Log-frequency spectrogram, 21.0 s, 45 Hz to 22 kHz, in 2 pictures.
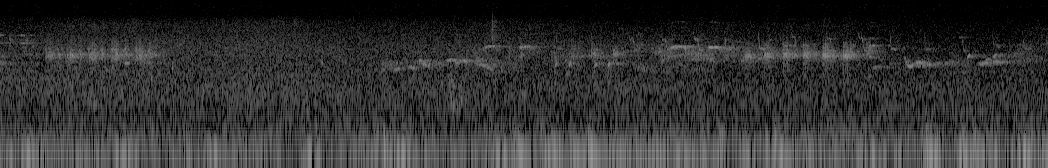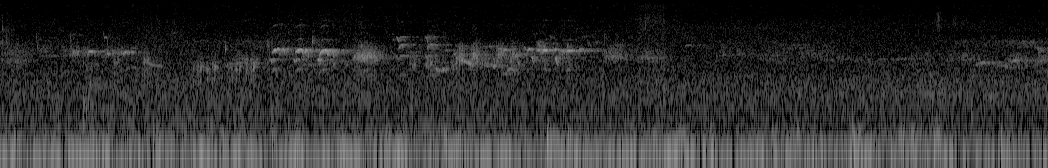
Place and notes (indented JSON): {
  "title": "Tuczno near Poznan, Steszewskie Lake",
  "date": "2010-06-03 16:49:00",
  "description": "standing at the shore, very close to water, picking up lake and forest ambience",
  "latitude": "52.52",
  "longitude": "17.15",
  "altitude": "99",
  "timezone": "Europe/Warsaw"
}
